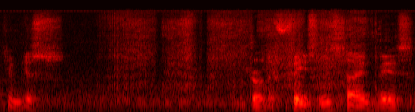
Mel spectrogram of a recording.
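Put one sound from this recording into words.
A brush scrapes softly across a canvas.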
